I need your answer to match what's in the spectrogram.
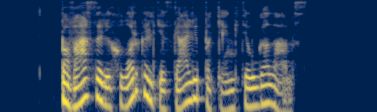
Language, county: Lithuanian, Kaunas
